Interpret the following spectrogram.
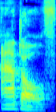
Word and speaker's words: Adolf: No, that name is Adolf, which is precisely how I pronounce it.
